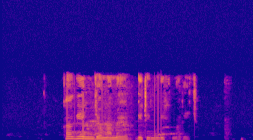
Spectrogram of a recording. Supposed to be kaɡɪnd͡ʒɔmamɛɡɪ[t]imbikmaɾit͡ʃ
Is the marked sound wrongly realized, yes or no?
no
